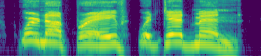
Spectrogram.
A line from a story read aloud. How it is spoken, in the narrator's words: shouted one of the rowers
